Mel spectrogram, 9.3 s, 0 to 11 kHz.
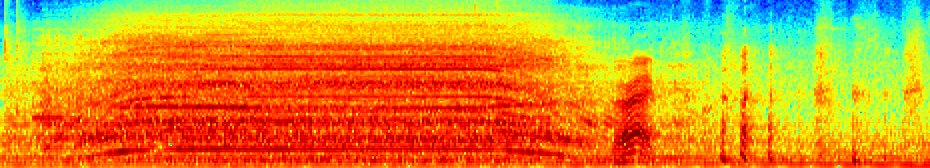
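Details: Bosch Readyy Series 2 cordless vacuum after refitting the slipped belt: the motor winds up to a steady, clean hum, holds it about four seconds and spins down smoothly with no clicking.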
